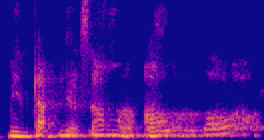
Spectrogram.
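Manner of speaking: slow, soft and deliberate; quiet slow insistence; slow soft emphasis. Acted. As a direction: lay it down gently, slowly. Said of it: "stressing the lesson".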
